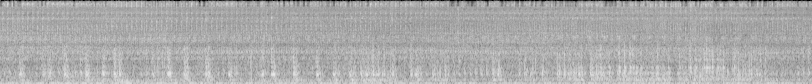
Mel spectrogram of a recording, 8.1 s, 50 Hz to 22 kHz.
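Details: 2012 BMW X5 N63 at idle: fast, regular metallic ticking and rattling from inside the engine; timing chain suspected, eventually fixed by installing a new engine.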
